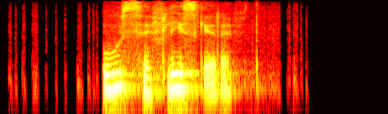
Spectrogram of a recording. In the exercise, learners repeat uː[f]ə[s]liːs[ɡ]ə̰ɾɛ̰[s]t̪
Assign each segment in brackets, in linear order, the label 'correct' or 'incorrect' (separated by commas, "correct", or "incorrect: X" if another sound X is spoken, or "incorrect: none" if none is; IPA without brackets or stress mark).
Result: incorrect: s, incorrect: f, incorrect: k, incorrect: f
